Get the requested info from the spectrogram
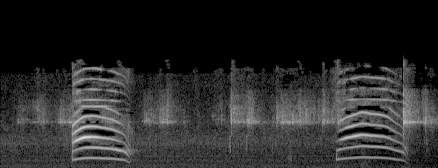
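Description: A small kitten mewing twice: high-pitched calls that rise and then fall. The first comes about a second in and is the louder; the second comes near the end.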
